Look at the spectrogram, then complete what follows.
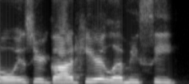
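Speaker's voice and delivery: ordinary talk, nothing marked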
